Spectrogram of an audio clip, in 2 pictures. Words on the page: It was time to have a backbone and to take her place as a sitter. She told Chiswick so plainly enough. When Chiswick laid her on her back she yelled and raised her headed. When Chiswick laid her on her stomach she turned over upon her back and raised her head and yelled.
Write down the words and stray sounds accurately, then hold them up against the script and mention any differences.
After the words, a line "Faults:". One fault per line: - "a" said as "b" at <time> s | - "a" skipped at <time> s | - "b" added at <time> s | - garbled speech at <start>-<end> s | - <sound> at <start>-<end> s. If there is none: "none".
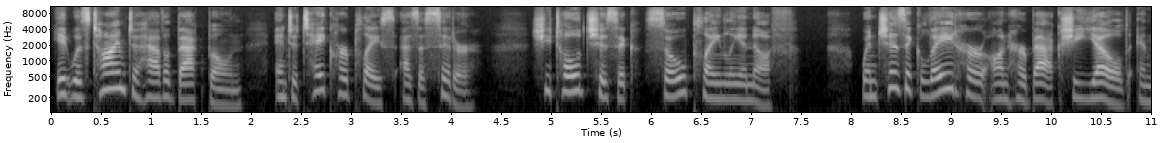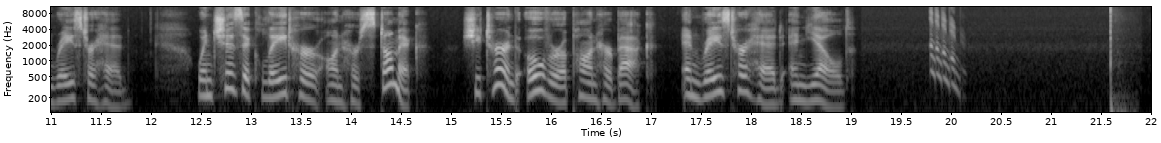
It was time to have a backbone and to take her place as a sitter. She told Chiswick so plainly enough. When Chiswick laid her on her back she yelled and raised her head. When Chiswick laid her on her stomach she turned over upon her back and raised her head and yelled.
Faults:
- "headed" said as "head" at 11.5 s
- chirp at 19.8-20.2 s
- thud at 21.6-21.9 s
